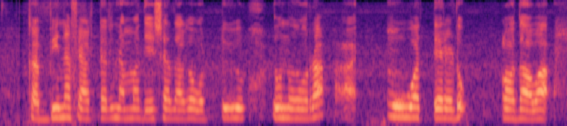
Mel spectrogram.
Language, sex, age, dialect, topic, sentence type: Kannada, female, 60-100, Northeastern, agriculture, statement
